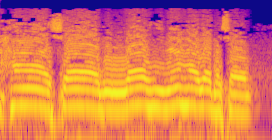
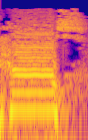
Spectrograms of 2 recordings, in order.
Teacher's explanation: في قراءته يثبت الالف بعد الشين · Shown in: first take · حاشا، حاشا لله ما علمنا عليه من سوء في حال وصلها في قراءه ابو عمرو رحمه الله تعالى.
